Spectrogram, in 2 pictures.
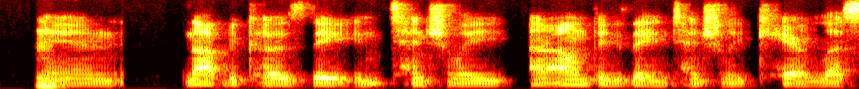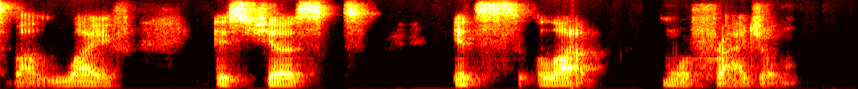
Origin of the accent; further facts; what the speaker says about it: California, United States; I grew up in California and, child of Vietnamese refugees.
